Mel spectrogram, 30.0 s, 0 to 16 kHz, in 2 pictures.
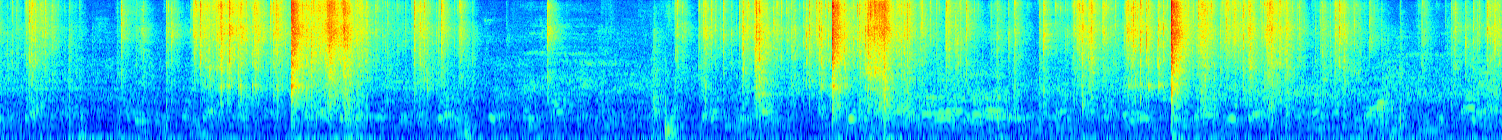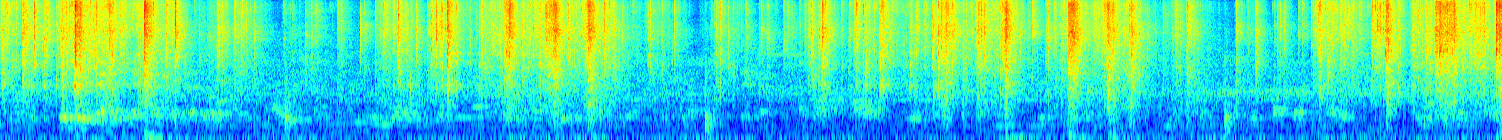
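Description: Foil wrappers of 2020-21 Upper Deck O-Pee-Chee Platinum hockey card packs being torn open and crinkled by hand, in irregular runs of sharp crackling rustles with quieter gaps between.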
